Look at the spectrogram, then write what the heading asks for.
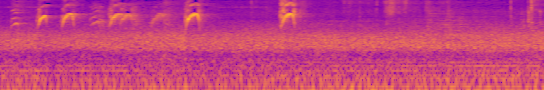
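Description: Small birds chirping: a quick run of short, high chirps in the first two seconds and another about three seconds in, over steady traffic noise from a busy expressway.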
